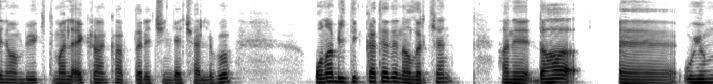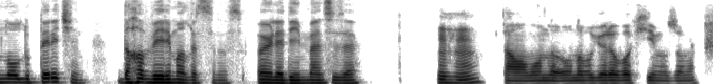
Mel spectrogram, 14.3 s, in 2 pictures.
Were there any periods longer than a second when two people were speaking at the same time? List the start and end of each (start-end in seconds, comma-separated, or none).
none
